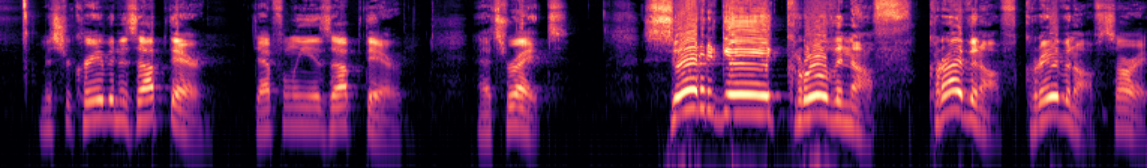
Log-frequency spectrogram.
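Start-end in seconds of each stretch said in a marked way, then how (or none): 4.2-7.3 loud, clumsy, fake Russian accent. Pronouncing a Spider-Man villain's name, in a bad Russian accent. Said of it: "I got to work on my Russian accent".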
